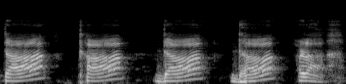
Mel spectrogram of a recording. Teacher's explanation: तालव्य और हमारे दांत जहां से निकलते हैं उसके बीच की स्थिति को मूर्धा कहते हैं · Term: मूर्धन्य ध्वनि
